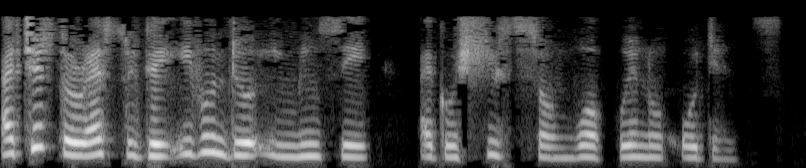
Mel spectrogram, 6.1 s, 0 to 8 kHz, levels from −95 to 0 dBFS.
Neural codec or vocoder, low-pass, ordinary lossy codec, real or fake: codec, 16 kHz, 0.8 kbps, ZipCodec; 7.2 kHz; MP3, 24 kbps; fake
